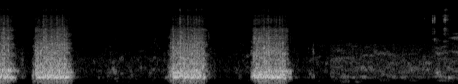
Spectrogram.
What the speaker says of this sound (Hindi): उसके बाद अब हम इसको एक फोल्ड ऐसे करके इसके ऊपर सिलाई करते हैं।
